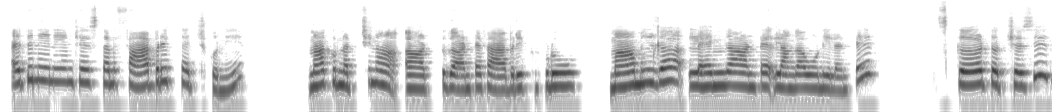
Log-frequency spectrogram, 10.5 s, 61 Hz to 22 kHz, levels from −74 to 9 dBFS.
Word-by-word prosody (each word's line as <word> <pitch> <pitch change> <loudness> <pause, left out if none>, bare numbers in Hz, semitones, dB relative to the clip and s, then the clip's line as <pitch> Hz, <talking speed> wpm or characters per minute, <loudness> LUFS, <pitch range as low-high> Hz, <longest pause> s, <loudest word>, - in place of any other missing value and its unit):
అయితే 275 +5 +1
నేనేం 300 -2 -3
చేస్తాను 280 -1 -2
ఫ్యాబ్రిక్ 255 +6 +1
తెచ్చుకొని, 220 -4 -6 0.8
నాకు 270 +2 +1
నచ్చిన 260 +5 -4 0.4
ఆట్టుగా 210 +2 -1
అంటే 215 +2 -3
ఫ్యాబ్రిక్ 210 +3 0
ఇప్పుడు 235 +1 +3 0.6
మాములుగా 275 +5 +4 0.3
లెహెంగా 240 +1 +2
అంటే 230 +1 -1 0.2
లంగావోణీలు 215 -2 -1
అంటే, 305 - -4 0.8
స్కర్ట్ 270 +1 +4
వచ్చేసి, 250 +6 0
245 Hz, 105 wpm, -23 LUFS, 220-275 Hz, 0.8 s, మాములుగా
